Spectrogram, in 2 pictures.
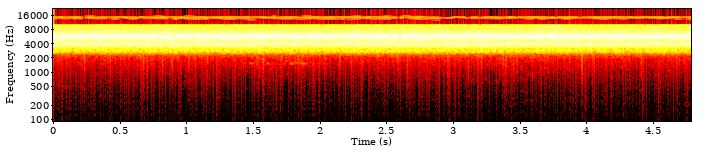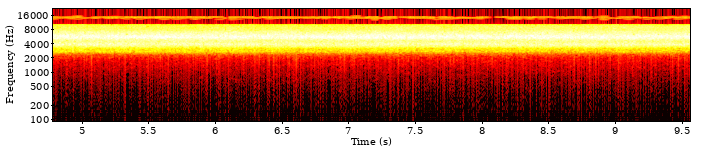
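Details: Cicadas in mangrove bushland at Coffs Harbour, NSW, Australia, singing as a group: an unbroken, intense, high hissing whine that stays even from start to finish. Nothing else stands out.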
